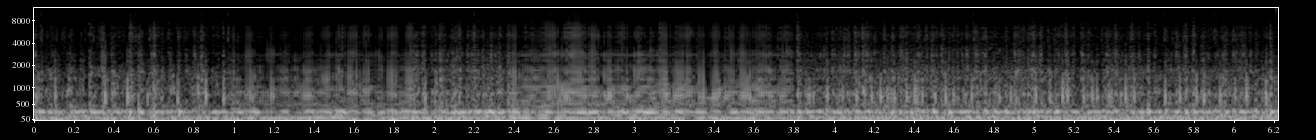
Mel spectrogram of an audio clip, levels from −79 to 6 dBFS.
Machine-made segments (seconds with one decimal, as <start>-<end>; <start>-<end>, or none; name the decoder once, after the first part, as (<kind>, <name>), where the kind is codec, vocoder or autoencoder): 1.0-1.9 (vocoder, BigVGAN v2); 2.4-3.8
